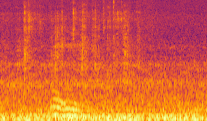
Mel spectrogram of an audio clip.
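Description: Near silence, with a few faint ticks and a brief faint falling tone in the first second.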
